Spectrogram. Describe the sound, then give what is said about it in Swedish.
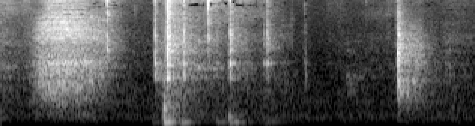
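A handful of sharp mechanical clicks from a clicky keyboard switch, irregularly spaced with a quick cluster early and a lone click near the end, after a soft breathy hiss. “Och det är ljudet ska själva switchen nu. Ja. Precis, just det. Det där är bara switchen.”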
